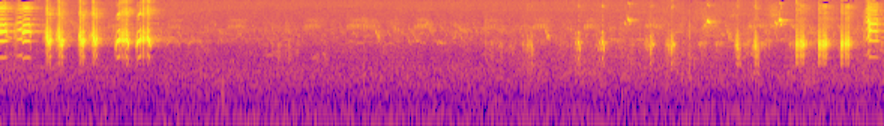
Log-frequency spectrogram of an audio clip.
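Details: Great reed warbler singing with abandon: a burst of loud, harsh, grating notes in quick succession, a pause, then a quieter run of short scratchy notes that builds again into rasping phrases.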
